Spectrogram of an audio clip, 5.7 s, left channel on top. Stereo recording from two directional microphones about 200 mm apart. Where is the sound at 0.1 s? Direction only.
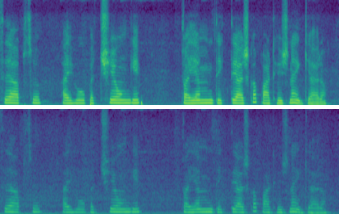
50° left (ahead or behind).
